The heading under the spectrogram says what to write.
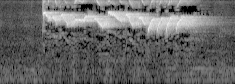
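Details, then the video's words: Vocal white-eye lure song for calling a rival and prompting untrained birds to answer; one sustained two-second stream of very high twittering notes that wavers, then slides lower near the end before fading. "PANCINGAN PLECI GACOR MANGGIL LAWAN PLECI BAHAN LANGSUNG RESPON DAN IKUT BUNYI"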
